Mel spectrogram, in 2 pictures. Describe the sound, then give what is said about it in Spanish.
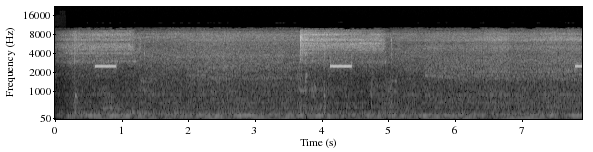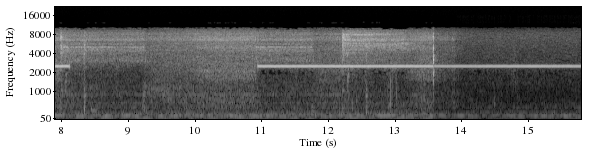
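A heart monitor by Fernando Peña, lying on a stretcher full of cables and on oxygen in a censored MTV advertisement, gives three evenly spaced single beeps a few seconds apart, then a long unbroken tone, all over a steady low mechanical hum with no voices. “También había grabado una publicidad para MTV que fue censurada, él estaba postrado en una camilla, lleno de cables y con oxígeno. El bip del corazón sonaba.”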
